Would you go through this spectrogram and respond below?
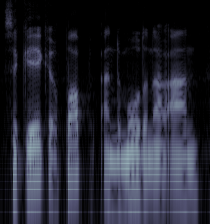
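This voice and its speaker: A man's voice: on the low side, moderate pace, dry recording, dull audio. A man with a Limburgish Dutch accent reading a scripted story aloud in a theatrical, literary manner as a podcast storyteller. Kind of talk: dramatic storytelling read from a script.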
